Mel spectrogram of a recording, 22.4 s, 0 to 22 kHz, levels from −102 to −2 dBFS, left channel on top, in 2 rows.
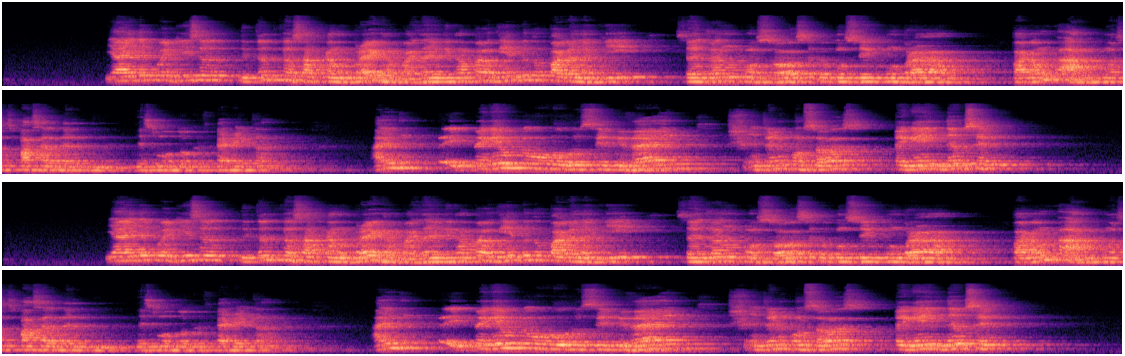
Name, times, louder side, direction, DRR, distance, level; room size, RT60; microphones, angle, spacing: voice 1, 1.0-6.3 6.8-9.5 10.1-13.9 14.9-15.2 15.6-18.0 18.5-19.8 20.1-21.1, right 1 dB, 50° left, -5 dB, 1.0 m, -22 dB
4.5 x 2.6 x 2.4 m, 1.2 s
head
